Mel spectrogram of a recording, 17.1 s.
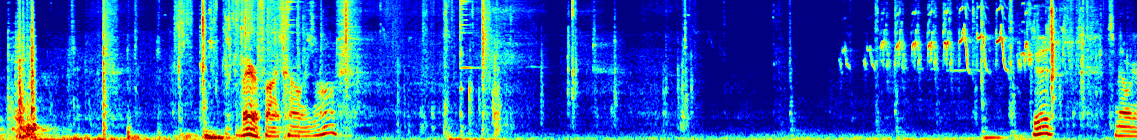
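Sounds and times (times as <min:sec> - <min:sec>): bird chirping rapidly: 0:12.0 - 0:16.6.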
